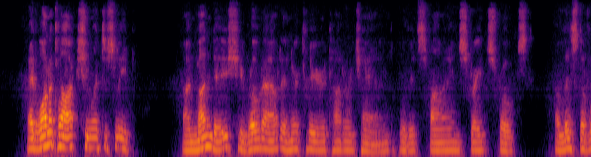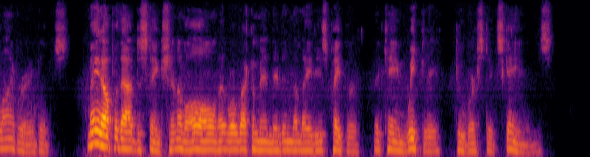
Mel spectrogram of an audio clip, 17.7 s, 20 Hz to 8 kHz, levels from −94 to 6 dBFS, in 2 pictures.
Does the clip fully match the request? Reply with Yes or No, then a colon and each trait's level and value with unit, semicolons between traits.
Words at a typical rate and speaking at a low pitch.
Yes: average, 155 wpm; low, 115 Hz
